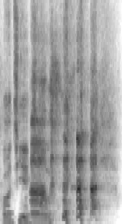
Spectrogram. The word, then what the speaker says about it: Pelletier: I think she pronounces it with the T, but it's a French word as far as I'm concerned. Pelletier.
